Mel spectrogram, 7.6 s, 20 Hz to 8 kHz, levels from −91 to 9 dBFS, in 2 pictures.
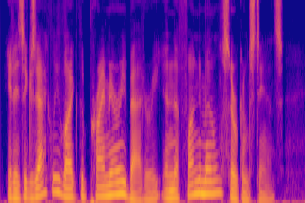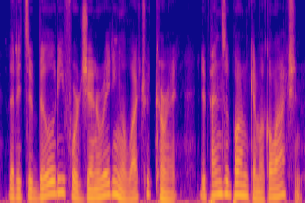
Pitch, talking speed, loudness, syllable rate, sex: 130 Hz, 175 wpm, -16 LUFS, 7.1 syllables/s, male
